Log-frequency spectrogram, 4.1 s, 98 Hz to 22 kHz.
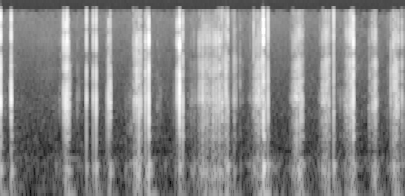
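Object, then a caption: Foam microphone windscreen. Two steel pins held between the fingers scratch across both sides of a black foam microphone cover. The result is a rapid, irregular series of short, dry scratching and pattering bursts, centred around 1.3 kHz with some bright edges, each dying away almost instantly. It stays fairly quiet throughout, with a low hum underneath.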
